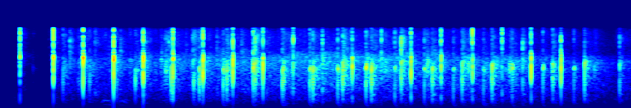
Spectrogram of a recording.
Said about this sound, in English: I'm very delighted that Togo submitted yesterday its instruments of accession, and I suggest we applaud now.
